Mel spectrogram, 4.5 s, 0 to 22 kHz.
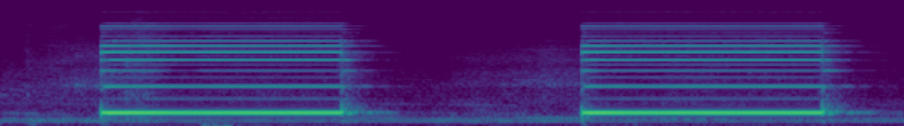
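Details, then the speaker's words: HP 20-c434 all-in-one PC at power-on after an 8GB RAM upgrade: two long steady high beeps about a second each, repeating every couple of seconds; the owner suspects the new RAM was not seated properly, not confirmed. "that's a new sound doesn't sound good does it all right let's turn this off try to reboot again"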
